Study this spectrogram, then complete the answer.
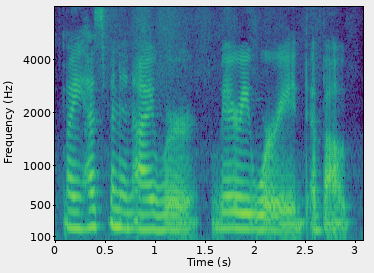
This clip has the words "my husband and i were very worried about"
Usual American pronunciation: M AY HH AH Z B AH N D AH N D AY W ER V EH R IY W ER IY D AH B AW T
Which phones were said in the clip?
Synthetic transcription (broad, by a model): M AY HH AH Z B AH N D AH N AY W ER V EH R IY W ER IY D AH B AW T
